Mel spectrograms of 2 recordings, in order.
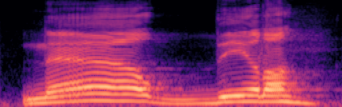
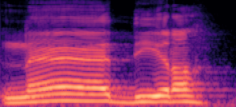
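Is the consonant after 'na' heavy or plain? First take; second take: heavy; plain. First: The middle consonant is thick and emphatic. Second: The middle consonant is a plain light d. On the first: The speaker calls it right. "Huruf dha dibaca tebal" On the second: The speaker calls it wrong. "bukan nadirah, bukan kayak huruf dal"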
